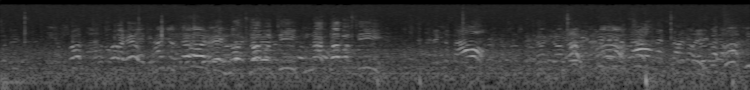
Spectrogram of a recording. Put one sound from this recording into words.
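Young men shout and call out across an open outdoor field at a distance.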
